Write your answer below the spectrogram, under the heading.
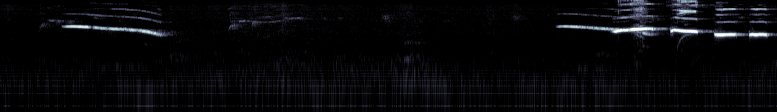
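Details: Female Oriental magpie-robin in breeding condition calling its companion: a long clear whistle sliding down, then after a pause a series of three or four pure whistled notes, falling then level, repeated in quick succession.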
